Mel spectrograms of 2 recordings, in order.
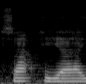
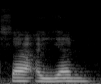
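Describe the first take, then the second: First: The word ends on a plain vowel. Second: The word ends with an n sound. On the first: The reciter stops at the end of the verse. "वरना ये सा या" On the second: The reciter continues without stopping at the verse end. "और अगर ठहरा नहीं जाता, वक्फ नहीं किया जाता, यन हो जाता है"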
